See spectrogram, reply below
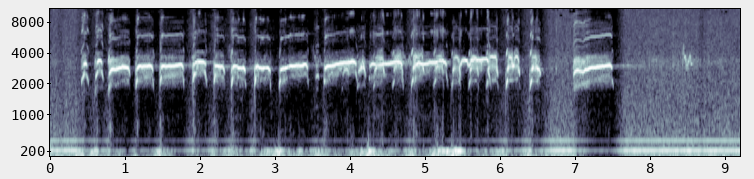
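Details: Osprey calling at the nest in Charlo, Montana, late afternoon of 24 August 2023: a rapid, almost continuous series of piercing whistled notes, several per second, above a steady low mechanical drone.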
